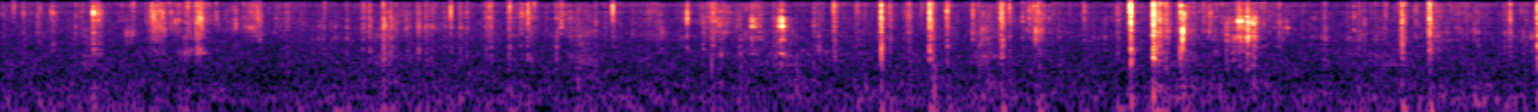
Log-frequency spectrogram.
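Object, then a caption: Bar of soap under a knife blade. A knife blade shaves and scrapes curls from the surface of a solid, hand-held white soap bar with a black outer coating. The result is a quiet, steady stream of bright, crisp scratching and crackling ticks over a soft low rustle. Sharper clicks cluster toward the end.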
